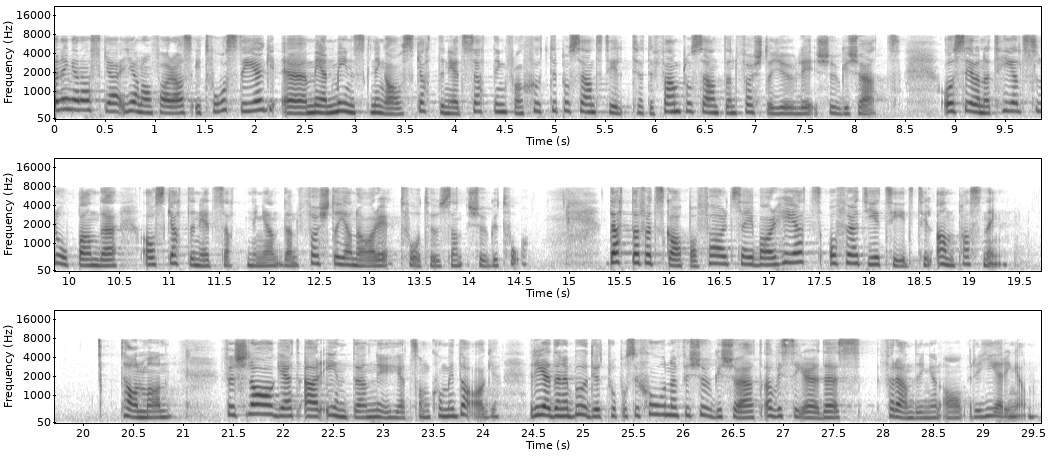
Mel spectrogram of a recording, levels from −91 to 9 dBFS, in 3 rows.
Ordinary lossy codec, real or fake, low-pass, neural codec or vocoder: none; real; none; none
